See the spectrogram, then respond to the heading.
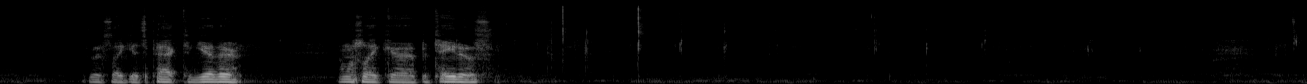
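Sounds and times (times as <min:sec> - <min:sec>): faint chewing mouth clicks: 0:06.4 - 0:13.0.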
